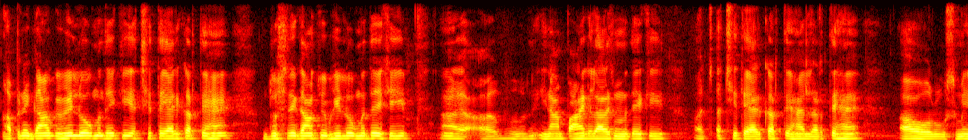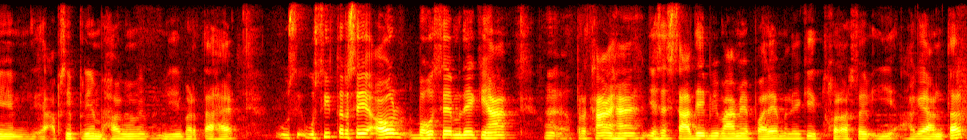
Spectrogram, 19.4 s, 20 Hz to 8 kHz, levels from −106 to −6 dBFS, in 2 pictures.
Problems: background sounds at intervals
